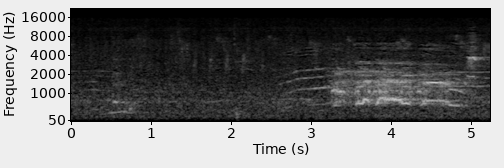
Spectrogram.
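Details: Common myna at Ubon Ratchathani, Thailand, February 28, 2022, filmed with a Nikon P1000: after quiet background, a loud run of rich, harmonic, slightly nasal notes builds in the final two seconds.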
